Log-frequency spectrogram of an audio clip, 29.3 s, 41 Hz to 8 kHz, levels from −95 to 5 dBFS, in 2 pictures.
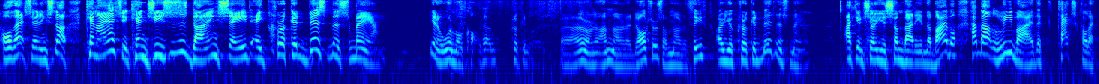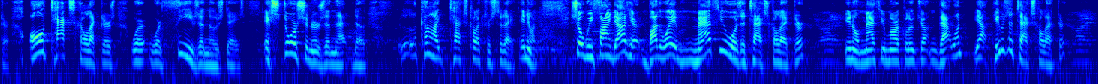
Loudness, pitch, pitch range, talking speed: -45 LUFS, 185 Hz, 165-230 Hz, 200 wpm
